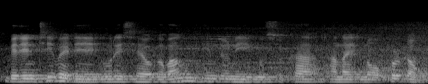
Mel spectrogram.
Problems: none marked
